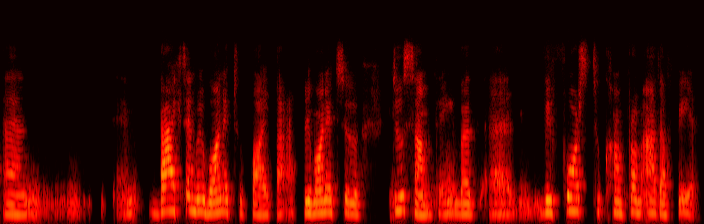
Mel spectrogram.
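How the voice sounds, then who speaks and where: A woman guest in an interview, telling a personal account slowly with many pauses and fillers. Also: lowish voice, steady tone, vocal fry. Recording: dull lo-fi sound.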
